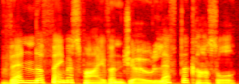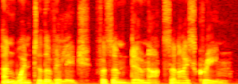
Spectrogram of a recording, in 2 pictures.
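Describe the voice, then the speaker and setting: A man's voice: on the low side, sing-song, normal speed. A man narrating a scripted children's adventure story.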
